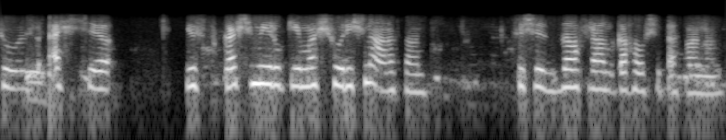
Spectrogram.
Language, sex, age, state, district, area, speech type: Kashmiri, female, 30-45, Jammu and Kashmir, Bandipora, rural, conversation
